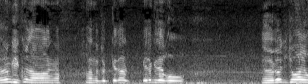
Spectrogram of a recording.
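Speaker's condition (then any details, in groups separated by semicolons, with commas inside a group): Grade 1 brain lesion disability, severe; grade 1 brain lesion, joints cannot move freely; grade 1, dresses independently, slow movements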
